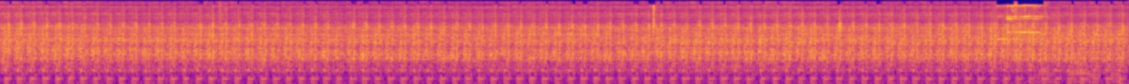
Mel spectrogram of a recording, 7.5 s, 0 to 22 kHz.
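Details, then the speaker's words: Honda CBR250R single-cylinder idling: steady light metallic chatter over the exhaust thump; owner suspects a slightly loose timing chain needing tensioner adjustment, not confirmed. "I have a CBR 250R okay uh which has a timing chain sound seems to be the chemical is a little bit loose on it so which needs to be tightened"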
